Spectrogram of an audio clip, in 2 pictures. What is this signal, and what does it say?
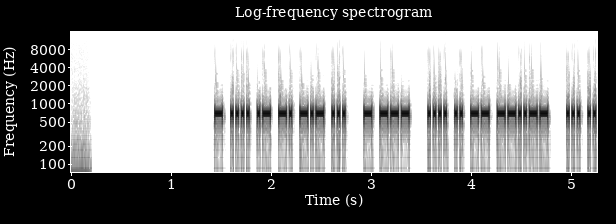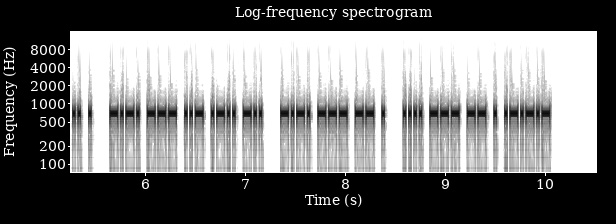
Morse code, heard as a keyed tone, about 46 wpm, 700 Hz. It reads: THANKS TO HIM, SHE COULD COME HOME.
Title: Sentences from Top 1000 Words - Review Part 3 - 45wpm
